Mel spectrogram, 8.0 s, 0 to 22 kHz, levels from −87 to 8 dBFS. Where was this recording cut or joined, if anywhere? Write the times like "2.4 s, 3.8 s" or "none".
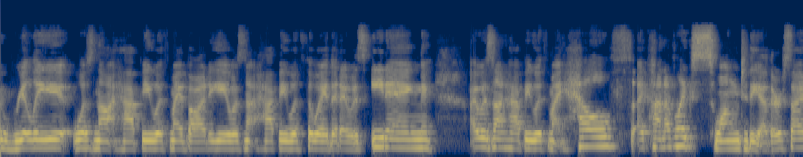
none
